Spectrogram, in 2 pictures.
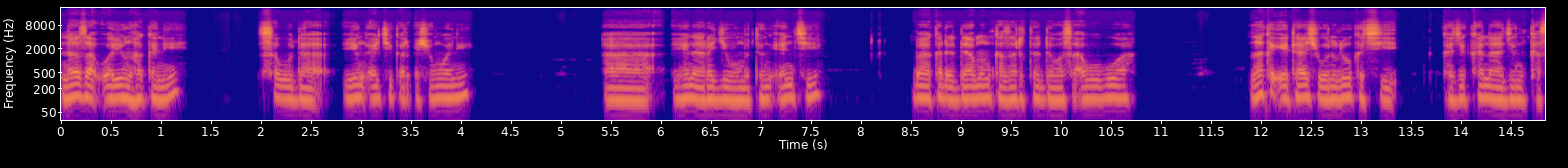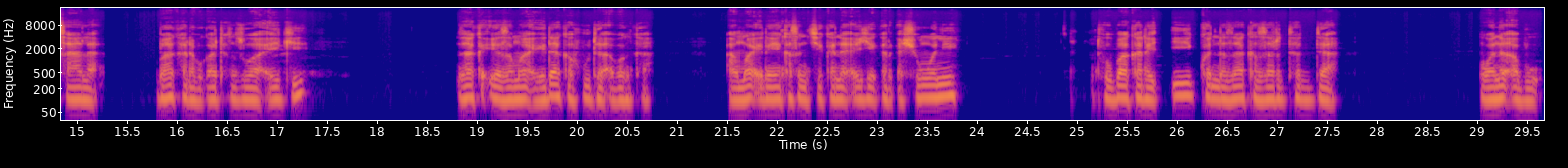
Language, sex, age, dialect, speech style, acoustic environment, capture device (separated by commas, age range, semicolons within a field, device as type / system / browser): Hausa, male, 35-44, Nigeria - Kano, relaxed, silence, mobile / Linux / Chrome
